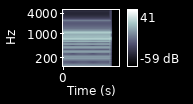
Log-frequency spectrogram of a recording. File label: vowel ah 100Hz; speech recognition course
